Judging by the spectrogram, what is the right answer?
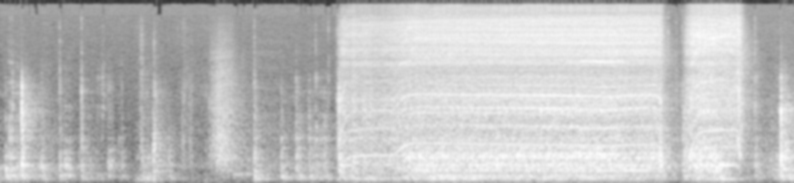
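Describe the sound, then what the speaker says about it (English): A power drill with a larger bit bores through a jig while a Blum Tandem soft-close undermount drawer slide is installed. After some light handling clatter, a loud, steady whine runs for several seconds, stops briefly, then returns in a short burst. "you want to use the larger drill bit and basically just drill till it stops"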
